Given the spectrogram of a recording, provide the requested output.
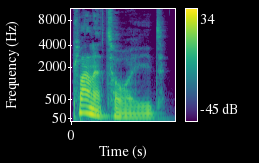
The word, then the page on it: planetoid: British English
